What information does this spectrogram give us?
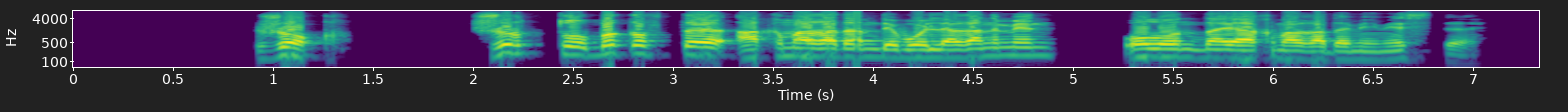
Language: Kazakh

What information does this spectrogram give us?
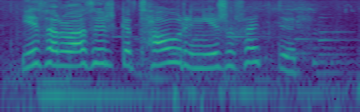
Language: Icelandic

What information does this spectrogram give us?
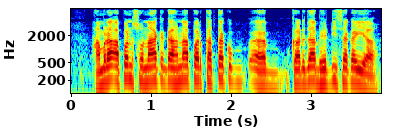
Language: Maithili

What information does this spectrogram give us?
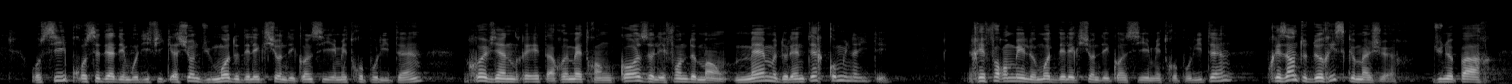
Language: French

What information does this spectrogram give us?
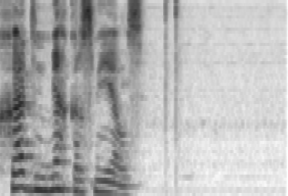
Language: Russian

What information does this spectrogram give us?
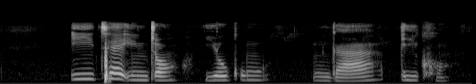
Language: Xhosa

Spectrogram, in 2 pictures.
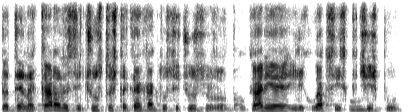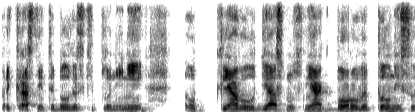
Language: Bulgarian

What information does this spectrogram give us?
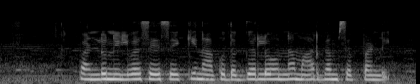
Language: Telugu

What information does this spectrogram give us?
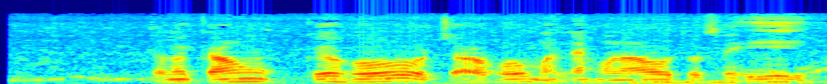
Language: Loarki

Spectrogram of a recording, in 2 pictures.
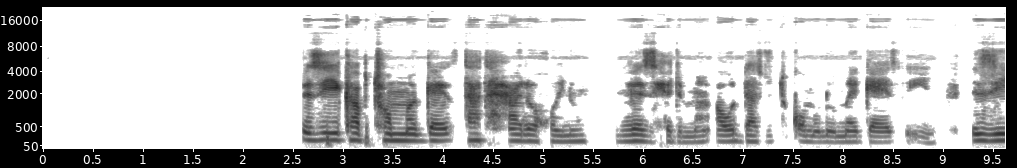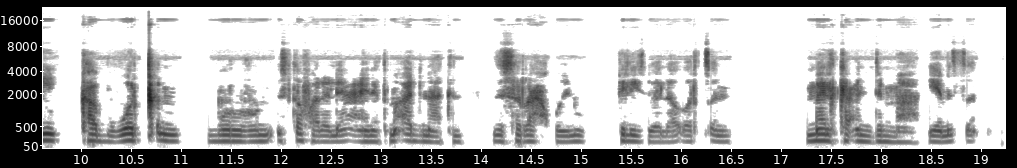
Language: Tigrinya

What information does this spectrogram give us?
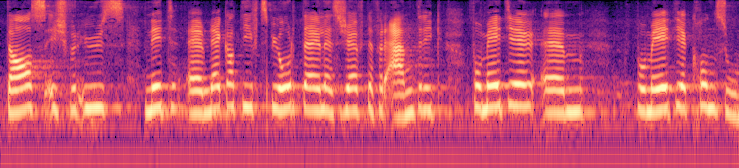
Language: Swiss German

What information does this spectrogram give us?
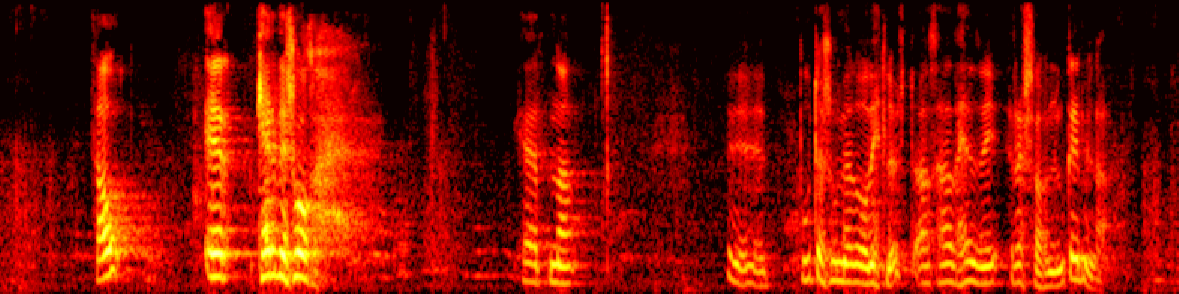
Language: Icelandic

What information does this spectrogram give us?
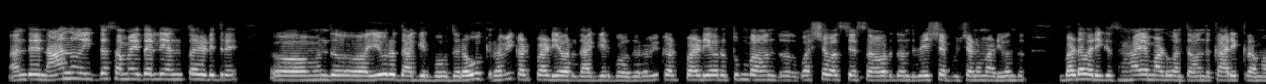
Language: Kannada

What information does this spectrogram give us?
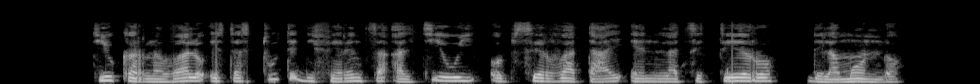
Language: Esperanto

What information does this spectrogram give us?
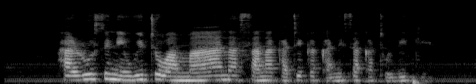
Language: Swahili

